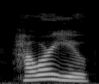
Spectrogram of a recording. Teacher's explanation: how are you usually has a rising tone on you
